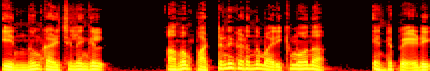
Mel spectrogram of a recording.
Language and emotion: Malayalam, fearful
